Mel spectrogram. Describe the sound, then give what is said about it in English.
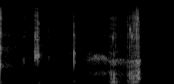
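A can of fizzy water is opened: a few sharp crackling clicks, then a brief rush of hissing fizz that swells and cuts off. No one speaks. “Well, for the record, it's just a fizzy water. It didn't give quite that sound as I had hoped.”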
